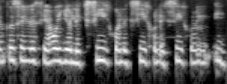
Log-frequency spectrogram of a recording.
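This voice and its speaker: A woman talks with a high-pitched voice. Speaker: parent of a child who stutters. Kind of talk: interview.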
